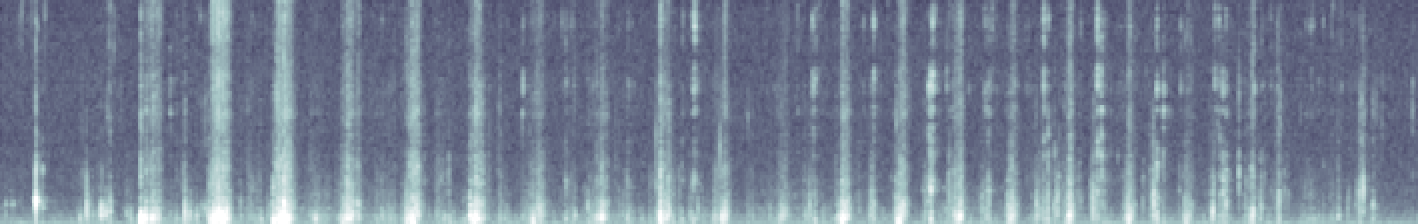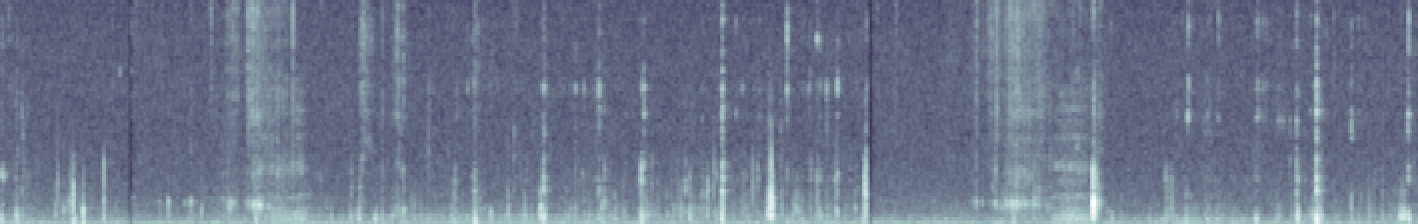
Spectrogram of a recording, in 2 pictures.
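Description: Close-miked crunching and chewing of a Milka Oreo chocolate piece: rapid crisp crunches, loudest in the first few seconds, thinning to softer chewing by about halfway.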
